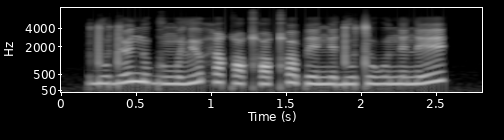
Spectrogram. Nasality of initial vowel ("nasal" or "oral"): oral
